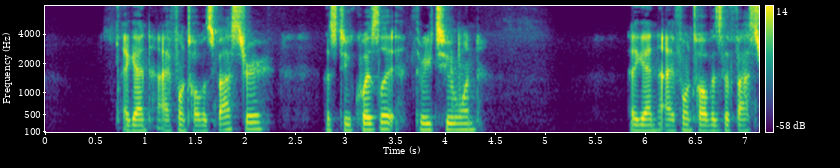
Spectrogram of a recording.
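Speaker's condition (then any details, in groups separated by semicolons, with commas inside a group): No condition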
